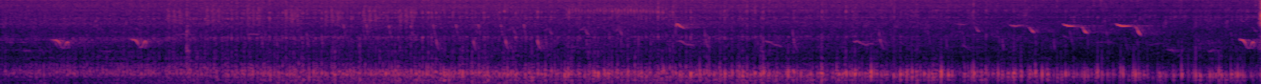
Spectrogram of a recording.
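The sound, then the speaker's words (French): A moka pot brewing coffee on the stove, a steady bubbling gurgle and hiss with small sputtering pops throughout, moderately quiet, with no one speaking. “Ce que vous entendez là est le son de notre euh, cafetière italienne.”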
